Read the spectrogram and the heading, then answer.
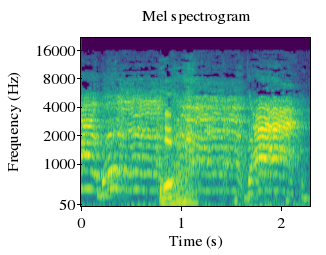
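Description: A woman's wavering, high-pitched scream wails over a harsh, angry guitar riff, with a heavier low burst of guitar around the middle before the shrill vocal returns loud.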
